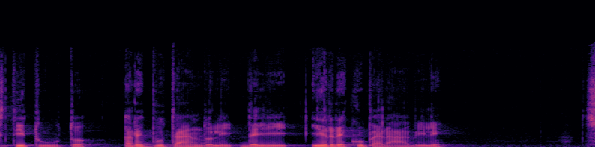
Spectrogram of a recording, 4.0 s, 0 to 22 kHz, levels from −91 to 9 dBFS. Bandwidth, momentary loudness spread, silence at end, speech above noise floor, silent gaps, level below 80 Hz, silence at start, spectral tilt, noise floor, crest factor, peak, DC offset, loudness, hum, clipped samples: 15 kHz; 10 LU; 0 s; 40 dB; none; -54 dBFS; 0 s; -6 dB/octave; -74 dBFS; 20 dB; -14 dBFS; under 0.1%; -34 LUFS; none; under 0.1%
